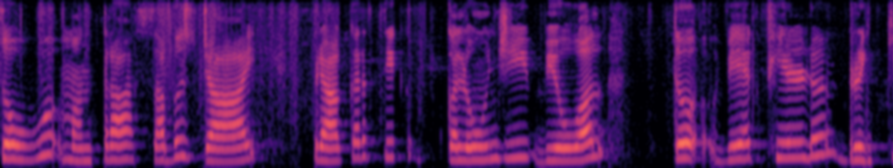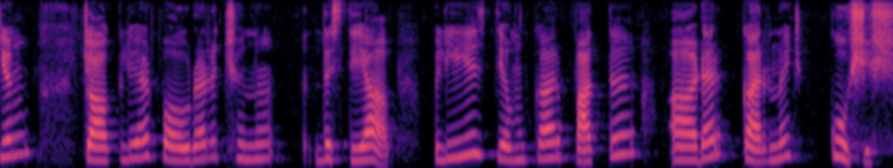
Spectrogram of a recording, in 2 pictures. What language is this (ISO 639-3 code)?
kas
